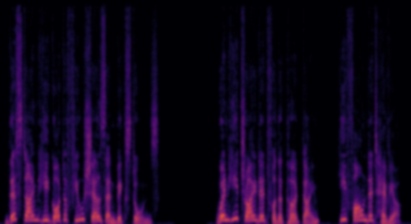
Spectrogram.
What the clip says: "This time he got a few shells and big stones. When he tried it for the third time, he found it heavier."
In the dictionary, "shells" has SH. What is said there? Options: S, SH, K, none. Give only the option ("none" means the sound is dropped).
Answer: SH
